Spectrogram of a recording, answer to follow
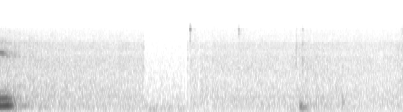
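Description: Near silence with two faint clicks from working a computer, about a second in and again half a second later.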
